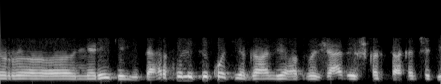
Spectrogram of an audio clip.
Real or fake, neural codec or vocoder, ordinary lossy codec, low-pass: real; none; AAC, 32 kbps; 3.6 kHz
